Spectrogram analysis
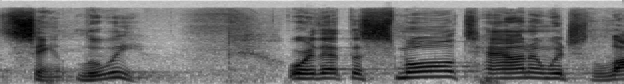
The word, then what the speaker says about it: St. Louis: Recall that it is not, as we say, St. Louis, but St. Louis, or that the small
